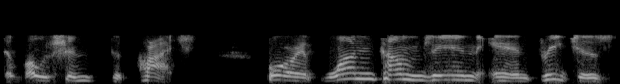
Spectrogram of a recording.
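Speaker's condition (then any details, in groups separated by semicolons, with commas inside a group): Spasmodic dysphonia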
